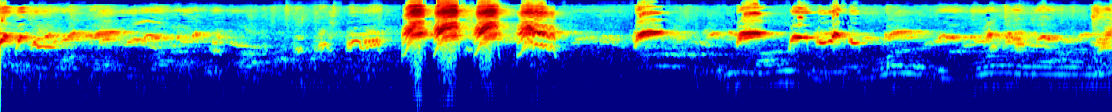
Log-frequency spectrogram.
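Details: Red-whiskered bulbul singing in competition, Vietnam, a lure recording for training birds: chattering whistled notes with sharp loud bursts and rapid chirps, phrases strung closely together.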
